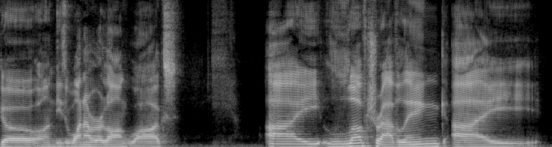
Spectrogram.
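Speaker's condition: Stutter; lifelong stutter, born with pretty severe stutter, avoided speaking for more than 25 years; stutters in six languages, can sing without stuttering; prolonged sounds

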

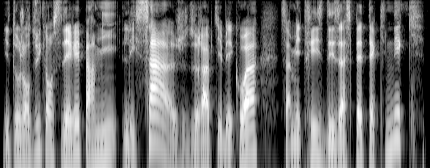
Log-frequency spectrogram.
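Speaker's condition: No condition

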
